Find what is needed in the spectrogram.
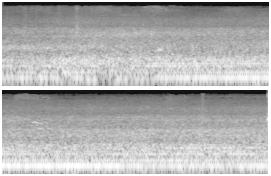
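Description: Street traffic: a steady low engine rumble from vehicles on the road, swelling slightly toward the middle.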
